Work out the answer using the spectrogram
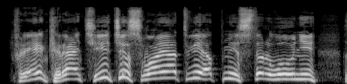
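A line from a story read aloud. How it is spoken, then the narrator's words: Yelling. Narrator (Russian): завопил Нус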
